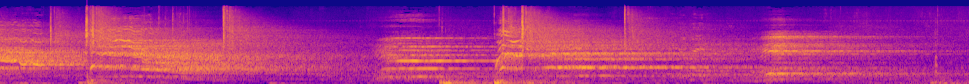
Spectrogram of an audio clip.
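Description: Two men shout loud, drawn-out battle cries in an echoing hall.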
